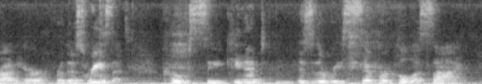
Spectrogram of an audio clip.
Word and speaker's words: cosecant: CSC, that stands for cosecant, is how you say that, cosecant.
